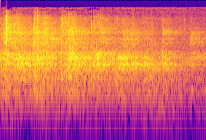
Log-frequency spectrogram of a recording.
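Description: Audience applauding, a dense patter of many hands clapping that dies away toward the end.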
